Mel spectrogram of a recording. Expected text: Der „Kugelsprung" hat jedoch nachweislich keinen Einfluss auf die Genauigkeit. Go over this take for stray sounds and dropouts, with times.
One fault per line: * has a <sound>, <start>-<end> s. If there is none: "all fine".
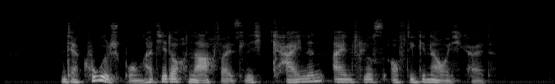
all fine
